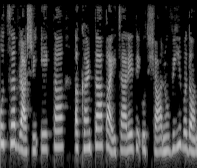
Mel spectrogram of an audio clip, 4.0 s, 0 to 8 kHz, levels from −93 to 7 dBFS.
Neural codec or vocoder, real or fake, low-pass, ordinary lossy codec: none; real; 7.2 kHz; none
